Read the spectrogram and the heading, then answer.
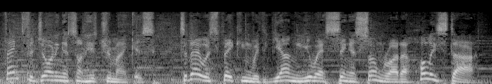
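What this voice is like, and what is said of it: Australian accent. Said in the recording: “have you chatted to many Aussies before? Do you understand my accent”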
